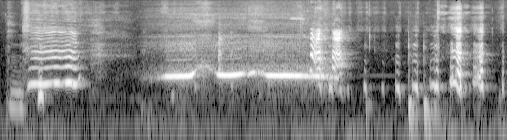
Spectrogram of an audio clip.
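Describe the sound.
A person whistles a soft, wavering tune into a microphone, imitating a gentle flute melody with a brief trill and then a long held note, before dissolving into giggles and laughter.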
